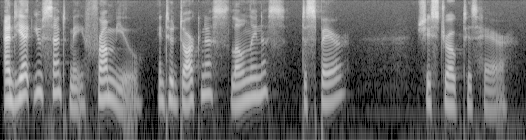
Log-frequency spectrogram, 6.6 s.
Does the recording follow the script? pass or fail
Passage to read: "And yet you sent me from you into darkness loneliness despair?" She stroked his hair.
pass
